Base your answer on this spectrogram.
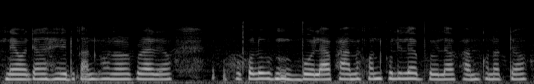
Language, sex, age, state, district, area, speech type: Assamese, female, 18-30, Assam, Sivasagar, rural, spontaneous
